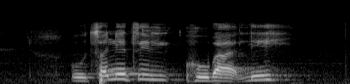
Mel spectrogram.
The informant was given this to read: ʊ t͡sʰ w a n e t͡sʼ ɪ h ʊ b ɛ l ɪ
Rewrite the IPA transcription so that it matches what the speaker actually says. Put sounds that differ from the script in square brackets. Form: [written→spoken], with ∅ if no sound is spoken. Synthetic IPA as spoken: ʊ t͡sʰ w a n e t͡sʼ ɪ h ʊ b [ɛ→a] l ɪ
